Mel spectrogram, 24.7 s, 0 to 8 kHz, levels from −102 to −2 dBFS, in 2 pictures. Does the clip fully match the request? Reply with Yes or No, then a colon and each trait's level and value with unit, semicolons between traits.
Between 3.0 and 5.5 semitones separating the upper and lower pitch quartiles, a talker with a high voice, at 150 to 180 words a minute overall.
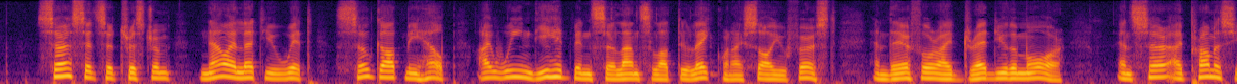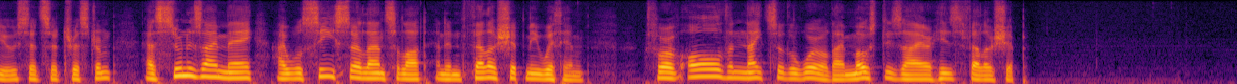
No: average, 3.9 semitones; medium, 140 Hz; average, 170 wpm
